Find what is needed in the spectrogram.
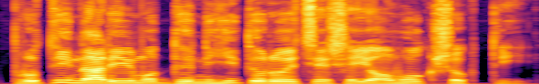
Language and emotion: Bengali, neutral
